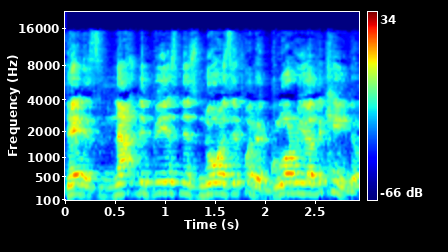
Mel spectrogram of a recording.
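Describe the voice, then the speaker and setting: Over noticeable background noise, a man with a high voice speaks in an animated tone. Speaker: TV recap vlogger. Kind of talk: casual chat. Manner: fast.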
